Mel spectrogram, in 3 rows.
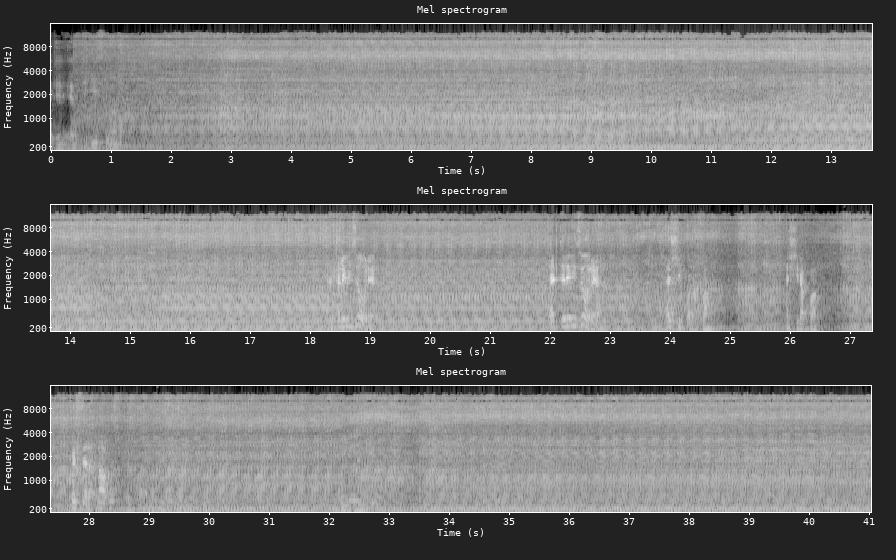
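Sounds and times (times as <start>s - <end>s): person speaking: 0.0s - 1.3s, 23.6s - 24.9s
electrical buzzing hum: 0.0s - 41.0s.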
